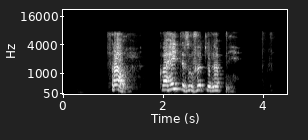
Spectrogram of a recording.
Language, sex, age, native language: Icelandic, male, 70-79, Icelandic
